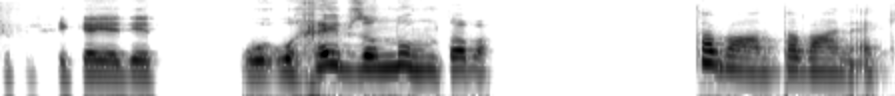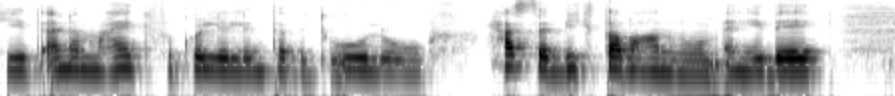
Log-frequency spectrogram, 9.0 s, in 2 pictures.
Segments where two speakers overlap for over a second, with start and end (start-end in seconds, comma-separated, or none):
none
